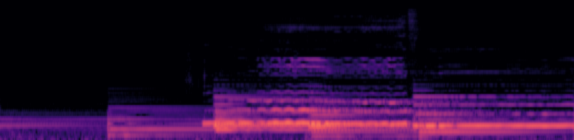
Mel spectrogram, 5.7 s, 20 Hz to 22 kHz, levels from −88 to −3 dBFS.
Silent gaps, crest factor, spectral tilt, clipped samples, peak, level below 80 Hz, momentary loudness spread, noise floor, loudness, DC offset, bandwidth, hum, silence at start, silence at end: none; 16 dB; -7.5 dB/octave; under 0.1%; -22 dBFS; -72 dBFS; 18 LU; -63 dBFS; -37 LUFS; under 0.1%; 16.5 kHz; none; 0 s; 0 s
